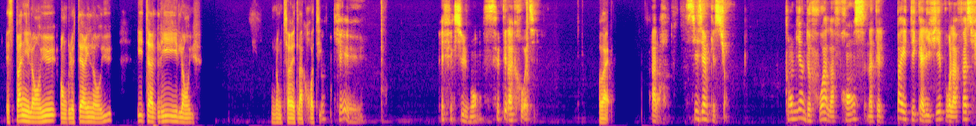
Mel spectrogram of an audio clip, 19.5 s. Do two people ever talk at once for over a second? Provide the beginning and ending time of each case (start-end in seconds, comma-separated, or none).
none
